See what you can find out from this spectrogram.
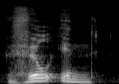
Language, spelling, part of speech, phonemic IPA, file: Dutch, vul in, verb, /ˈvʏl ˈɪn/, Nl-vul in.ogg
- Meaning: inflection of invullen: 1. first-person singular present indicative 2. second-person singular present indicative 3. imperative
